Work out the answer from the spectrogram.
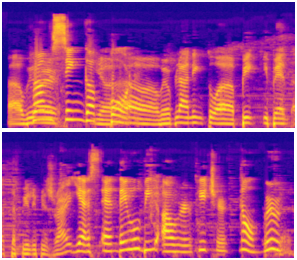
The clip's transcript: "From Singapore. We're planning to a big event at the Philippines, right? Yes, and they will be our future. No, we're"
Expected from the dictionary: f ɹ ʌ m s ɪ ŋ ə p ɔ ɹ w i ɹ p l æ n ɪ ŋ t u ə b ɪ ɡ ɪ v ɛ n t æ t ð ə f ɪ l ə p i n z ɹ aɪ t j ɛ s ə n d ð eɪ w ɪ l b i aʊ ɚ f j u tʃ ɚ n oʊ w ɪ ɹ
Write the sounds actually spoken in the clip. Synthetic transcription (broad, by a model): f ɹ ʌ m s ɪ ŋ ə p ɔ ɹ w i ɹ p l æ n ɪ ŋ t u ə b ɪ ɡ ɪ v ɛ n t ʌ t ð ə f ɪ l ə p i n s ɹ aɪ t j ɛ s ə n d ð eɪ w ɪ l b i aʊ ɚ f j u tʃ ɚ n oʊ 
